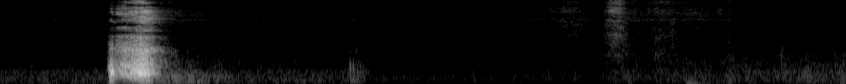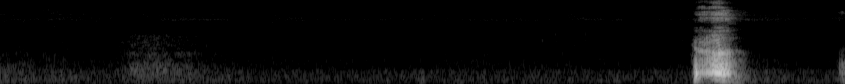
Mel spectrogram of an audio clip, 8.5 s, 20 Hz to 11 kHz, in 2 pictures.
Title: 16 MINUTE HICCUP ATTACK 😩 Waking up with the hiccups - Sleep Apnea CPAP Treatment September 3, 2023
